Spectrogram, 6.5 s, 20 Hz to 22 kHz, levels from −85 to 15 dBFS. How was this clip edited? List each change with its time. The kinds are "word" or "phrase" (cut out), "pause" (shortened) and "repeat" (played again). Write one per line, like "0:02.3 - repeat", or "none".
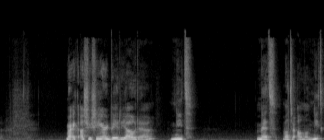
0:02.2 - word
0:03.3 - word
